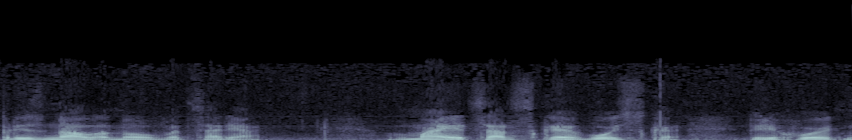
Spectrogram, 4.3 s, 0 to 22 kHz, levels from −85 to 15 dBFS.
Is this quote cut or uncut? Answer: uncut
